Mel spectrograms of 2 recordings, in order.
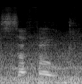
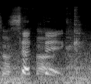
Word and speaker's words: Suffolk: It's spelled Suffolk, but it's pronounced Suffolk.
